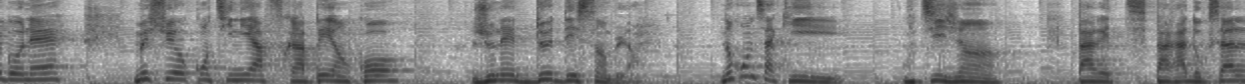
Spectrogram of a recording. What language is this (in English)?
French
